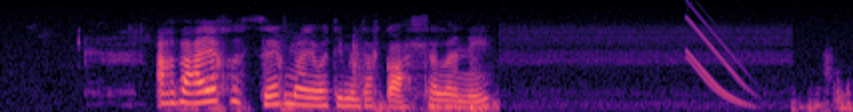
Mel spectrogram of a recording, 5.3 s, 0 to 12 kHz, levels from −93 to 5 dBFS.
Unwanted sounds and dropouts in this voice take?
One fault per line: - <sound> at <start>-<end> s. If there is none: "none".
- chirp at 4.3-4.8 s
